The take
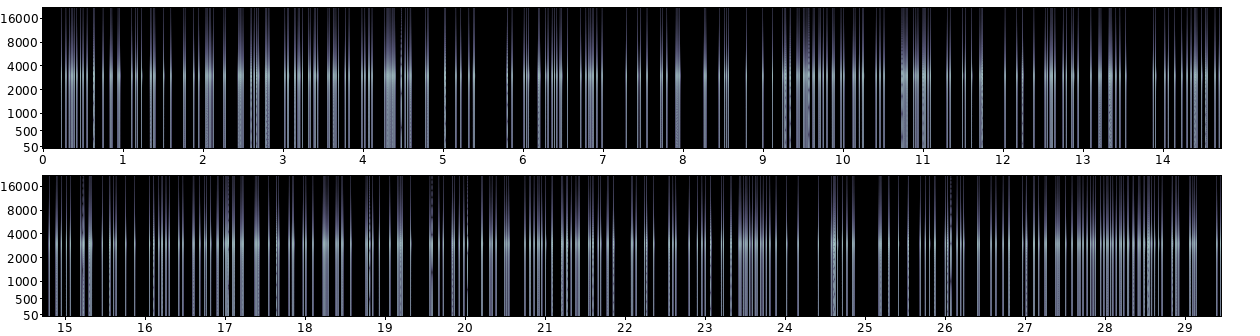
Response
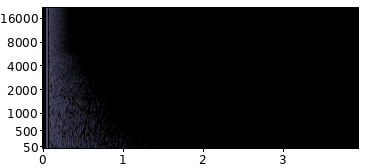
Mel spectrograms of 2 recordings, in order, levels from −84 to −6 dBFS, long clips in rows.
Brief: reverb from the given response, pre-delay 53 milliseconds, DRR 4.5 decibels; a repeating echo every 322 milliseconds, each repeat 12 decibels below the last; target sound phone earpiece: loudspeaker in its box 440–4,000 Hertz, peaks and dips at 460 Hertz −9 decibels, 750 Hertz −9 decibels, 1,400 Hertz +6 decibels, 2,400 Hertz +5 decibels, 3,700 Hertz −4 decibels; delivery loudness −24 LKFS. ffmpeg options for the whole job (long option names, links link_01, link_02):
-filter_complex "[0:a]aecho=1:1:322|644|966:0.251|0.0628|0.0157,asplit=2[link_01][link_02];[1:a]atrim=start_sample=2205,adelay=53[link_03];[link_02][link_03]afir=irnorm=-1:irlink=0,volume=-5.5dB[link_04];[link_01][link_04]amix=inputs=2:normalize=0,highpass=440,equalizer=frequency=460:width_type=q:width=4:gain=-9,equalizer=frequency=750:width_type=q:width=4:gain=-9,equalizer=frequency=1400:width_type=q:width=4:gain=6,equalizer=frequency=2400:width_type=q:width=4:gain=5,equalizer=frequency=3700:width_type=q:width=4:gain=-4,lowpass=frequency=4000:width=0.5412,lowpass=frequency=4000:width=1.3066,volume=1dB"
